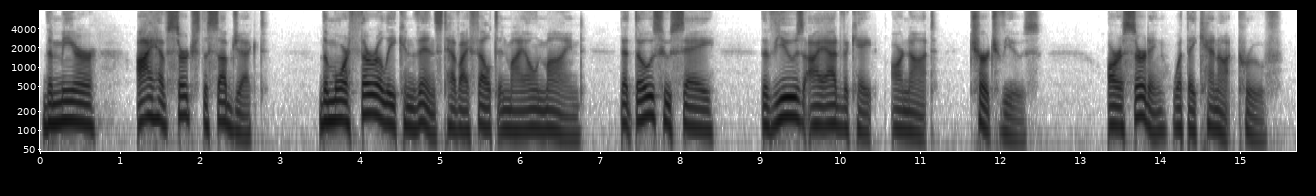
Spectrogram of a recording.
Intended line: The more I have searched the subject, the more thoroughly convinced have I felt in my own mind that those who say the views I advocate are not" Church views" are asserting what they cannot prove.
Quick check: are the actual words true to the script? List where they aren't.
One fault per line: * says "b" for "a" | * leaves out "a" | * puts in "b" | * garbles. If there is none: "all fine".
* says "mere" for "more"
